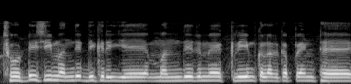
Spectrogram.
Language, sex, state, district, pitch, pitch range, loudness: Hindi, male, Chhattisgarh, Raigarh, 180 Hz, 170-185 Hz, -12 LUFS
